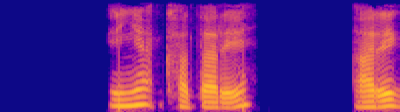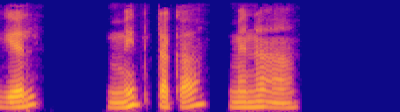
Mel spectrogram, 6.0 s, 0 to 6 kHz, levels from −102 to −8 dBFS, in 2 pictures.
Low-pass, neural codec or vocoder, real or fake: 5.4 kHz; none; real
